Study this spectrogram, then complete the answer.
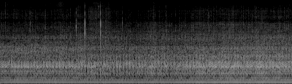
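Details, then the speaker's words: Spinning 3D-printed rotor: steady low buzzing hum coming from the ceramic base, which stops when the rotor is lifted off; the rotor itself spins true, and the base likely needs tightening. "so it has to be something to do with this ceramic base because as soon as i lift it off of it it stops"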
